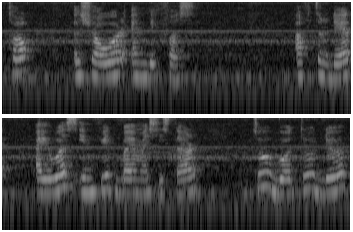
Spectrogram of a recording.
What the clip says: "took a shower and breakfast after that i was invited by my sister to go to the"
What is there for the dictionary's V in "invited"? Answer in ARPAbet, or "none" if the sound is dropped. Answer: F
